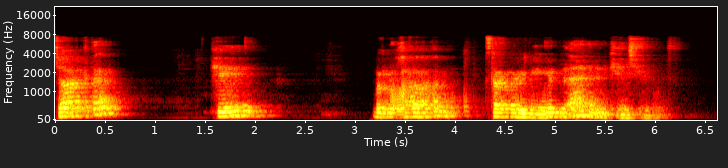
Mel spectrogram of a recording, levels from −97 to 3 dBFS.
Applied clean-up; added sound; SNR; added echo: neural mask model DeepFilterNet 3.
